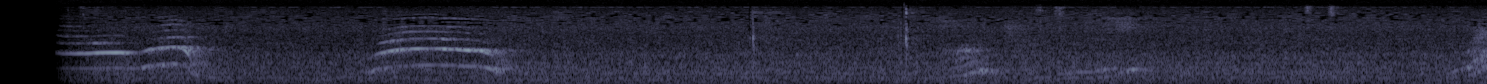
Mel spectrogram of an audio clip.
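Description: A woman speaks with animation through a webcam microphone.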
